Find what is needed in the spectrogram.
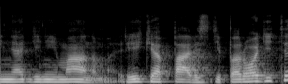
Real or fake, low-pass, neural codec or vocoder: real; 10.8 kHz; none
